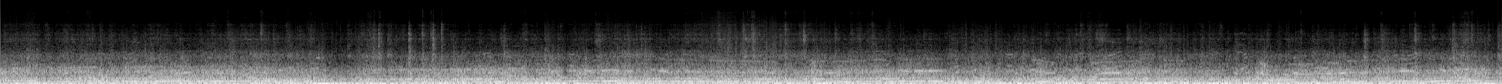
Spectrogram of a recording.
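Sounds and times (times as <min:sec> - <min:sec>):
rally car engine running hard: 0:00.0 - 0:15.0
clicks and rattles: 0:02.2 - 0:08.9.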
